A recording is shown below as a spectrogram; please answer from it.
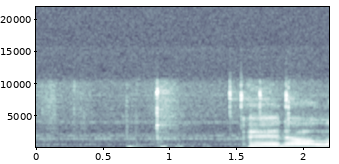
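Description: Near silence with a couple of faint computer-mouse clicks just under a second in. Then a man's drawn-out, steady-pitched hesitation sound ("uhh") starts near the end.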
